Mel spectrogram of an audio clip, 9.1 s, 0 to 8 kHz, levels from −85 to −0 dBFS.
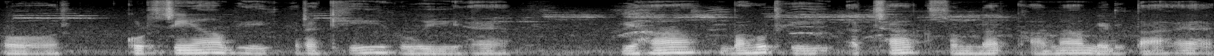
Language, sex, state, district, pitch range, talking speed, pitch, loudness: Hindi, male, Rajasthan, Jaipur, 95-110 Hz, 90 wpm, 100 Hz, -20 LUFS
